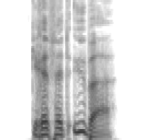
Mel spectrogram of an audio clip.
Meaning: second-person plural subjunctive II of übergreifen
- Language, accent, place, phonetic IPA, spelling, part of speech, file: German, Germany, Berlin, [ˌɡʁɪfət ˈyːbɐ], griffet über, verb, De-griffet über.ogg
